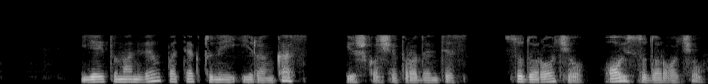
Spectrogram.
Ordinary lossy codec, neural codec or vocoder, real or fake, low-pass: AAC, 16 kbps; none; real; 7.2 kHz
